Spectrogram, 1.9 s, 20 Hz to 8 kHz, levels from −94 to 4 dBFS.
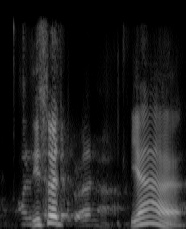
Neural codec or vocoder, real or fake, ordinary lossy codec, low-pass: codec, 16 kHz, 2 kbps, X-Codec, HuBERT features, trained on balanced general audio; fake; none; 7.2 kHz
